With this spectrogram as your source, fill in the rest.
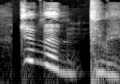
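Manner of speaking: play-acted ashamed, disappointed intonation, low and crestfallen. Recounting the lady with the plastic bag at the end, imitating her crestfallen disappointment. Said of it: "dans l'intonation de la déconvenue de la dame".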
